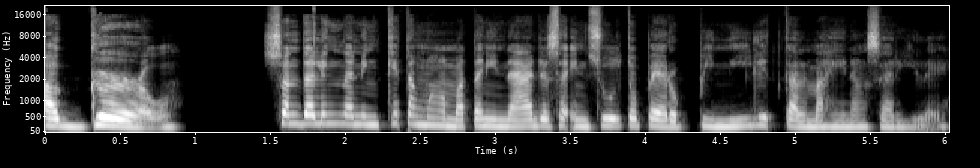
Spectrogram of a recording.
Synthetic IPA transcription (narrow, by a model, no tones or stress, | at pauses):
ʔɐɡɛɹl | sɐnd̪ɐlɪŋnɐlɪŋkɪt̪ɐŋmɐŋamɐt̪ɐnɪnaːd͡ʒɐsɐʔɪnsult̪o̞pɛːɾo̞pɪniːlɪt̪̚kɐlmɐɦɪnɐŋsɐɾiːlɛ̰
